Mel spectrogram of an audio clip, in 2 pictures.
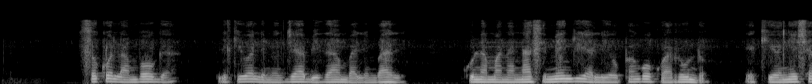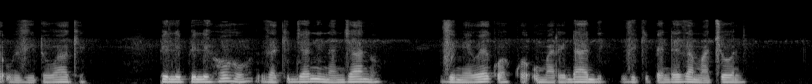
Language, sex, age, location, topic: Swahili, male, 50+, Nairobi, finance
